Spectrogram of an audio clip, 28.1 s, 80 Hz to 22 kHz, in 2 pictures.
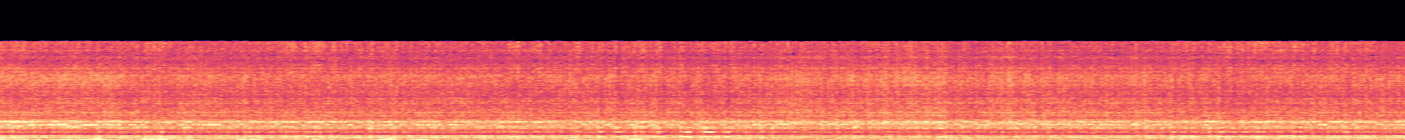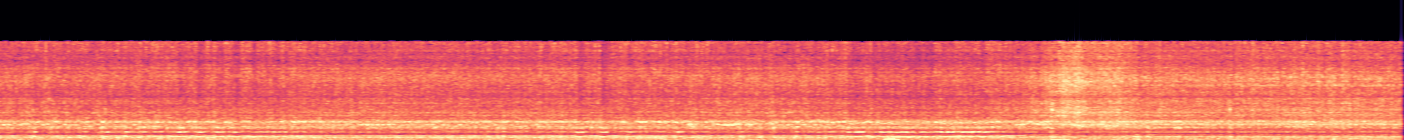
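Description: Traxxas TRX-4 RC crawler's electric motor and gearbox whining steadily as it drives over grass, the pitch wavering slightly with speed, picked up by a camera mounted on the truck. A single sharp knock about 23 seconds in.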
